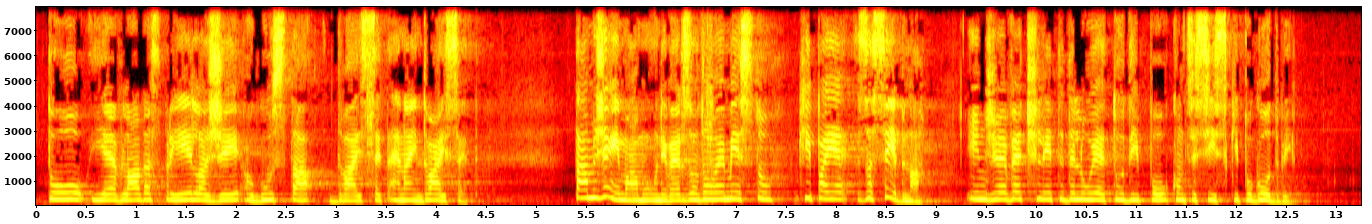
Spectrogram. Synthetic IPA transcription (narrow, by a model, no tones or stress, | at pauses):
t̪oːjɛwlaːd̪aspɾɛjeːlaʒeʔawɡuːst̪ad̪ʋajsɛt̪ɛːnaind̪ʋajsɛt̪ | amʒeimaːmɔuniʋɛɾzɔd̪ɔʋɛmeːst̪ɔkipajɛzaseːbnainʒɛʋɛt͡ʃleːt̪d̪ɛluːjɛt̪uːd̪ipɔkɔnt̪sɛsiskipɔɡoːd̪bi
